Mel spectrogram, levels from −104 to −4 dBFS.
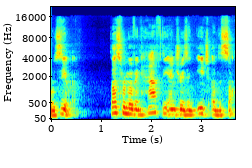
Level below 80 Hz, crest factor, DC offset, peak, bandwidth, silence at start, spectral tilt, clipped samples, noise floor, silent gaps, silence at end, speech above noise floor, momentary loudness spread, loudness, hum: -66 dBFS; 16 dB; under 0.1%; -8 dBFS; 16.5 kHz; 0 s; -4 dB/octave; under 0.1%; -70 dBFS; none; 0 s; 48 dB; 4 LU; -22 LUFS; none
